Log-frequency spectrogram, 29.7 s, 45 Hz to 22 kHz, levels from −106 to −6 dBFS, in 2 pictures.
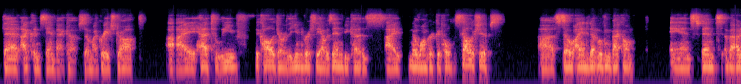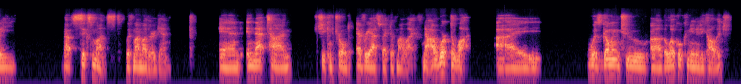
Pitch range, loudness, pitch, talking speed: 75-80 Hz, -29 LUFS, 80 Hz, 150 wpm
